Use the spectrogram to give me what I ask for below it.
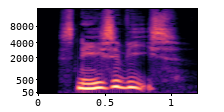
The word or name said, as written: snesevis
